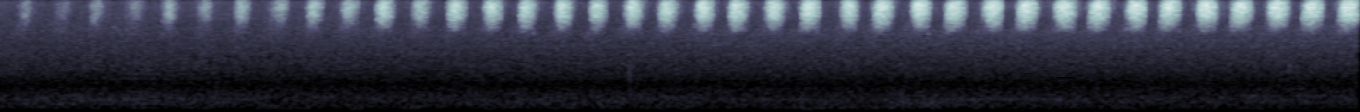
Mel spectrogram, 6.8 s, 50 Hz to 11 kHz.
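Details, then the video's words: Chorthippus vagans at Mörnsheim, Germany, 14 July 2023: a long, even series of high, dry rasping pulses, about four per second, swelling from soft to loud and staying loud to the end. "Chorthippus vagans -- Steppengrashüpfer -- Penumbra Grasshopper"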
